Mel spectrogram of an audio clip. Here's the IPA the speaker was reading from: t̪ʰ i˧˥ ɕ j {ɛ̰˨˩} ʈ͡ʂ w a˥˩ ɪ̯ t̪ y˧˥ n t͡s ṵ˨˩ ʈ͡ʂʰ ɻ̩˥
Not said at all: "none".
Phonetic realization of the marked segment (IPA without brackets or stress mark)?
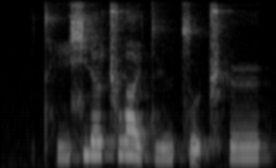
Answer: ɛ˥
